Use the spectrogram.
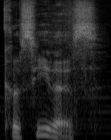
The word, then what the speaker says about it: Cositus: Yeah, Cositus. That's how you pronounce that.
